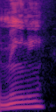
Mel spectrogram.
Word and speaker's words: Meany: for a fire sergeant sergeant kyle meany is how you say his name meanie he's a meanie more than the meaning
